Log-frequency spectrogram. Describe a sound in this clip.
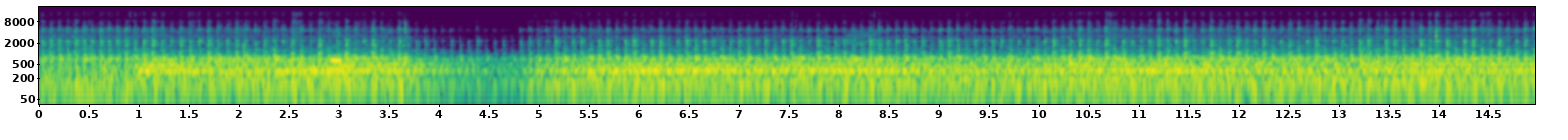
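A line-hauling winch whirs with a steady whine.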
